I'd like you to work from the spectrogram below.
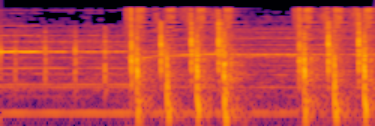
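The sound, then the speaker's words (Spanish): A knife strikes a cutting board in quick, steady chops as food is cut rapidly for dinner at home at night, a rapid run of sharp thunks over a faint tonal hum in the background. “Por la noche en casa de Gruñón, este corta rápidamente alimentos.”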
